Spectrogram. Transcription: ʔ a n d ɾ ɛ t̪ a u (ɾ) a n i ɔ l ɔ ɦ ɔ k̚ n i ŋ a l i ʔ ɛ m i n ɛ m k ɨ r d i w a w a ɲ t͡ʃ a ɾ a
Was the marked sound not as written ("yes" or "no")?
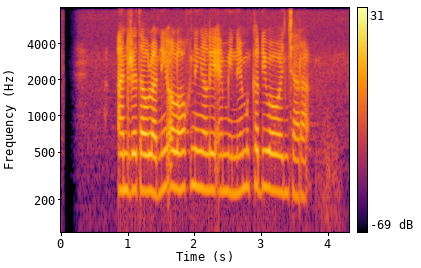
yes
